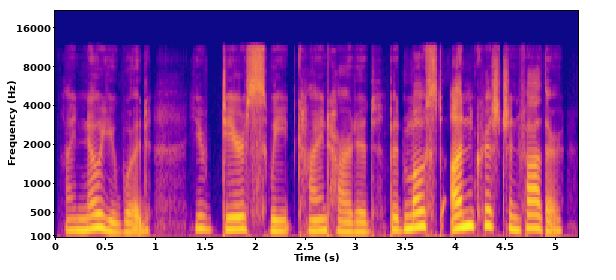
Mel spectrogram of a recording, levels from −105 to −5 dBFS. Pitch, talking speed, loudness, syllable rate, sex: 200 Hz, 160 wpm, -18 LUFS, 3.9 syllables/s, female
